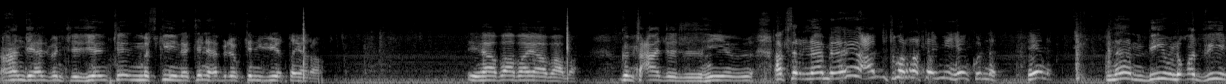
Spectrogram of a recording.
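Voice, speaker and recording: A man with a high pitch speaks at a moderate pace with lively intonation and long, frequent pauses, over noticeable background noise. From Syria, southern Aleppo countryside. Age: 60s. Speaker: villager who dug an underground home. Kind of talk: interview. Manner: halting.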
